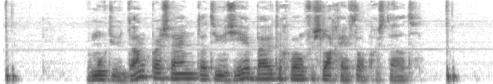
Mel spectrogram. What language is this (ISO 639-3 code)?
nld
